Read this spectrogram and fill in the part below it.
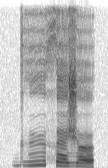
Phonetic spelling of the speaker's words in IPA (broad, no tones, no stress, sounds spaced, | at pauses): ɡʱ y θ ɛ ʒ œ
